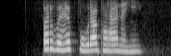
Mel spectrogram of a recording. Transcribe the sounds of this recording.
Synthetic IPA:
pɐɾʋɐɦpuːɾabʱɐɾanɐɦĩ

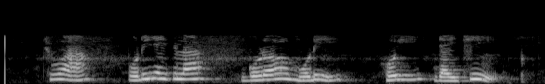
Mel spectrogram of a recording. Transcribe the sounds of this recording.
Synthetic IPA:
t͡ʃʰua | pɔɽid͡ʒajt̪ʰilaɡoɽɔmoɽi | hojd͡ʒajt͡ʃʰi

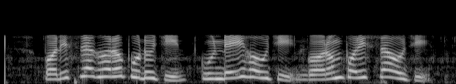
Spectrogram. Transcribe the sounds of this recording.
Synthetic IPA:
pɔɾisɾaɡʱɔɾɔpuɽut͡ʃʰikuɳɖejɦowt͡ʃʰiɡɔɾɔmɔpɔɾisɾaɦowt͡ʃʰḭ

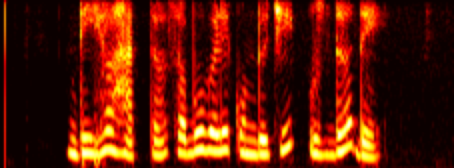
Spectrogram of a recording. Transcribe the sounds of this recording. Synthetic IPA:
d̪iɦəɦat̪ːəsəbubəɭekuɳɖut͡ɕiːusd̪əd̪e

